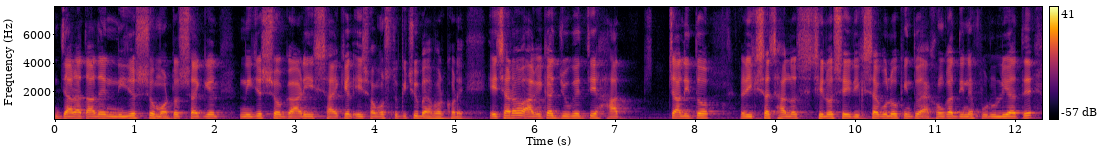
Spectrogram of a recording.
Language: Bangla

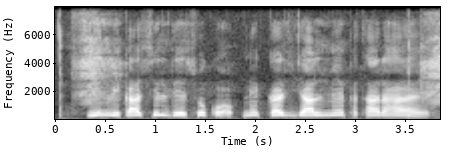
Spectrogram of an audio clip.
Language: Hindi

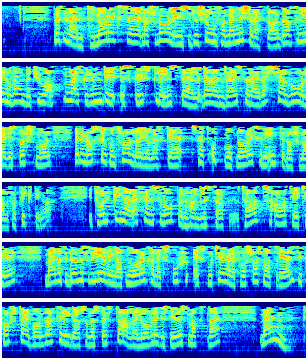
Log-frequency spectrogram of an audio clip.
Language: Norwegian Nynorsk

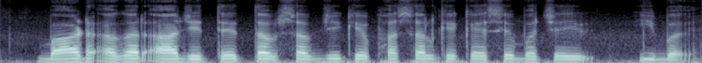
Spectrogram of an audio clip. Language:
Magahi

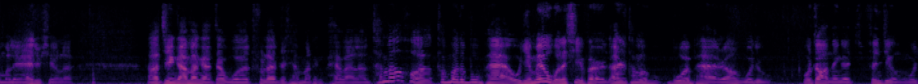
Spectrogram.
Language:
Chinese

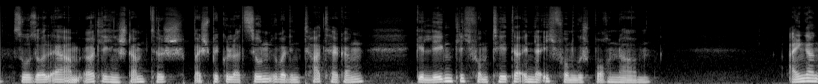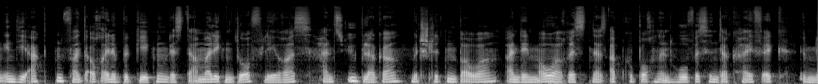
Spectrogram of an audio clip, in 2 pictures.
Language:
German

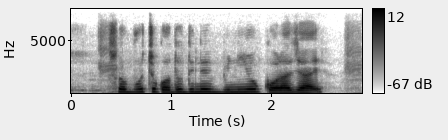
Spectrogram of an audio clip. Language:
Bangla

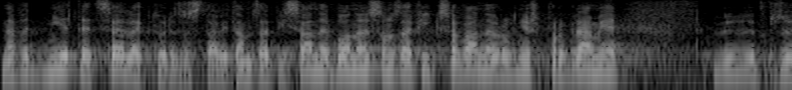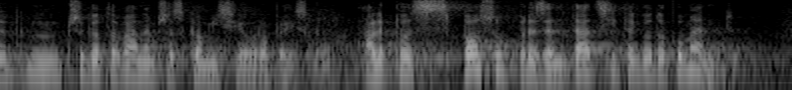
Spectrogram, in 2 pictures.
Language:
Polish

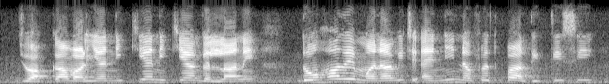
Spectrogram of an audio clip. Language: Punjabi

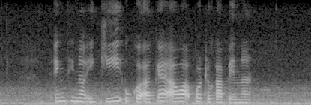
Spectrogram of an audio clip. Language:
Javanese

